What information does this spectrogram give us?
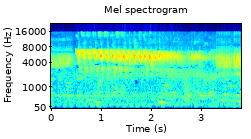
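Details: Canary imitating a Majalengka sunda whistling thrush, delivering a long, high, buzzy rapid trill that runs for about three seconds and then breaks into a fresh high phrase, against background hiss.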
